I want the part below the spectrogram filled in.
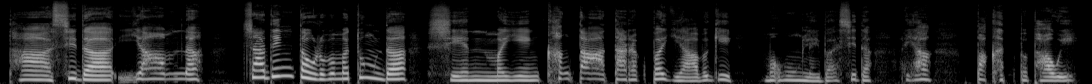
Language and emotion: Manipuri, fearful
